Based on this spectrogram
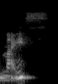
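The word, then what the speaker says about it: gneiss: rocks such as granite nice which is g-n-e-i-s-s pronounced nice chest and marble so the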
